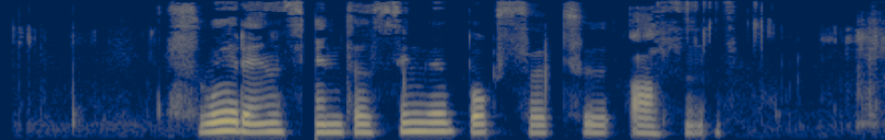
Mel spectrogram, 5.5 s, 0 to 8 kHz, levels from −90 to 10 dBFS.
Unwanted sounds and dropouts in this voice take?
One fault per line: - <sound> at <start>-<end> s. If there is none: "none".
- dropout at 1.9-2.0 s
